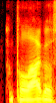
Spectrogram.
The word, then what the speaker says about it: Pelagos: I mean, the the the man the artist behind Pelago's Fly Rods. Am I even pronouncing that right? Yeah, you are. I mean, you know, it's a Latin word.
